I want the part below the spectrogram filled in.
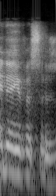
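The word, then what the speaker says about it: Dewes: german pronounced davis uh the w being pronounced like a v like an off feeder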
